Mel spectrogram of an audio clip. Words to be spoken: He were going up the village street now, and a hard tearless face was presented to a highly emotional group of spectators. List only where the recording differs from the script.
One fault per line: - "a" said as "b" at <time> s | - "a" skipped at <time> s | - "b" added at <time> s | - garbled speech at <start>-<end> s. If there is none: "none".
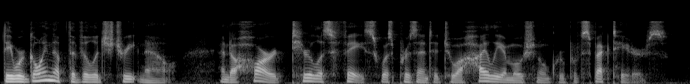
- "He" said as "They" at 0.0 s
